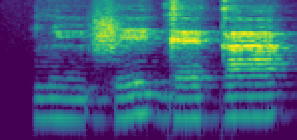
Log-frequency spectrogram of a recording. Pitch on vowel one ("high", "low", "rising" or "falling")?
low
